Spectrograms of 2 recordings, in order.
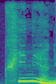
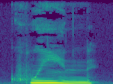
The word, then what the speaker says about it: queen: 퀸이 아니고 queen. 바로 이 발음입니다. Q U E E N.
